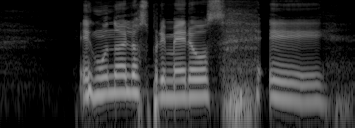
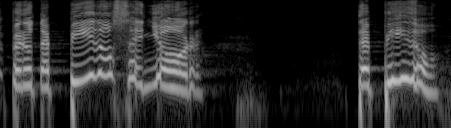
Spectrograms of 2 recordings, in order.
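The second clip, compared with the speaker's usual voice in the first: pleading prayer; 6 semitones higher, 8 dB louder than usual. Acted. Preacher prays aloud to God.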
